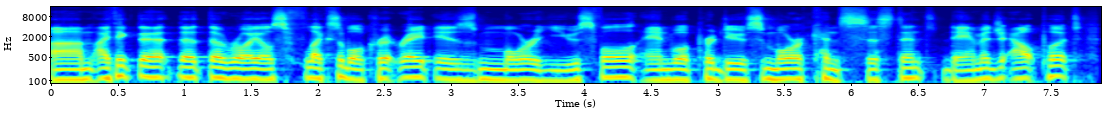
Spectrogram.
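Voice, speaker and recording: A man hosting a live-stream Q&A, answering chat questions in an exuberant, radio-like way and enunciating words crisply despite quick restarts. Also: lowish voice, level tone. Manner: talks fast with frequent restarts and laughs.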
